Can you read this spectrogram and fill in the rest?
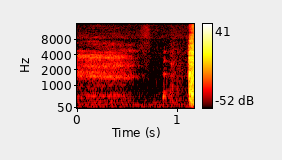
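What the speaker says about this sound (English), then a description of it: "I got to sneeze, y'all." A single short, sharp sneeze bursts out at the end after a moment of near silence and a faint intake of breath.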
